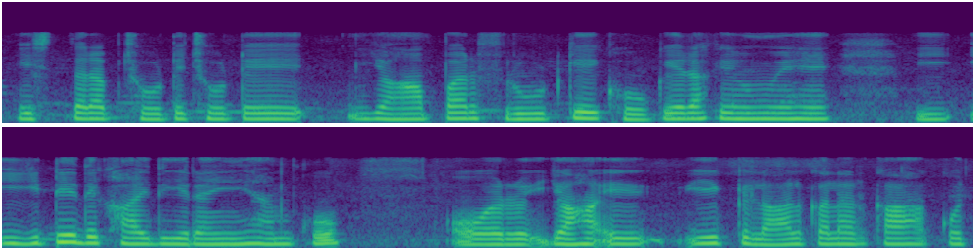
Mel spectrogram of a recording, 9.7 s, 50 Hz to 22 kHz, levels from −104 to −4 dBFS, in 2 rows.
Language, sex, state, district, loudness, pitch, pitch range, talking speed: Hindi, female, Goa, North and South Goa, -32 LUFS, 190 Hz, 185-200 Hz, 165 wpm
